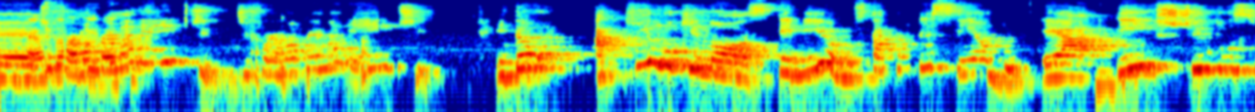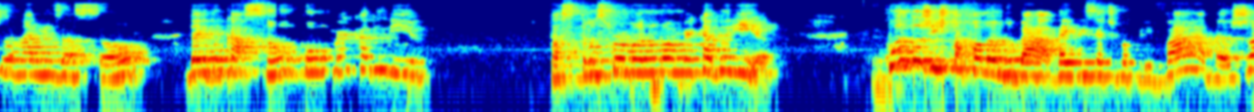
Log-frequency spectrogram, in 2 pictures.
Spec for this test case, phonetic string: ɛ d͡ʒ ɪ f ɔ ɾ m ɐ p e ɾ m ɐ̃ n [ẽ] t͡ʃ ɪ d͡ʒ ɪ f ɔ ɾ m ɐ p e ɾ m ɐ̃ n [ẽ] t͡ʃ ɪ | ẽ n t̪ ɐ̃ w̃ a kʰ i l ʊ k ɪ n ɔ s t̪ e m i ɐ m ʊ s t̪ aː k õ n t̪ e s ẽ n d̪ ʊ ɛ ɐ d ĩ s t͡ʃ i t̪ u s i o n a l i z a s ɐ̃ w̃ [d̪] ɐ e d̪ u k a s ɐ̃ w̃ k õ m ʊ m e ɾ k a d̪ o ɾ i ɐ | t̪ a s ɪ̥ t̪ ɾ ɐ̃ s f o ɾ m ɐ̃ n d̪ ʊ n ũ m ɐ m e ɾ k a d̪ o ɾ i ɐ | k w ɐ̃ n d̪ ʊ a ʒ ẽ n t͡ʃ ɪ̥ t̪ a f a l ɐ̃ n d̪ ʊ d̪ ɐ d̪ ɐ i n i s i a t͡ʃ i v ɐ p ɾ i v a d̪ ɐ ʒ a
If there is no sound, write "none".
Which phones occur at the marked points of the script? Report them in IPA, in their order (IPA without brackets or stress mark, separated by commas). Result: ẽ, ẽ, d̪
